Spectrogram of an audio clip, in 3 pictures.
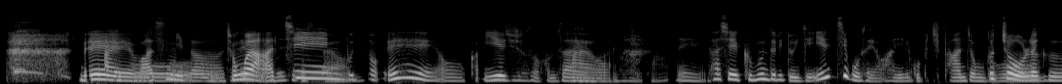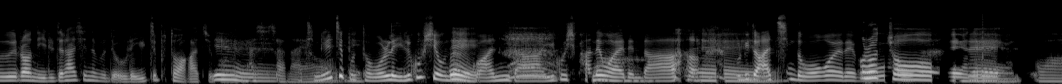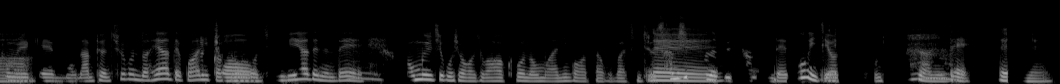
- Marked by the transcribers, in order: tapping; other background noise; laugh; gasp; gasp; gasp
- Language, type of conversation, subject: Korean, advice, 최근 스트레스가 많은데 어떻게 관리하고 회복력을 키울 수 있을까요?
